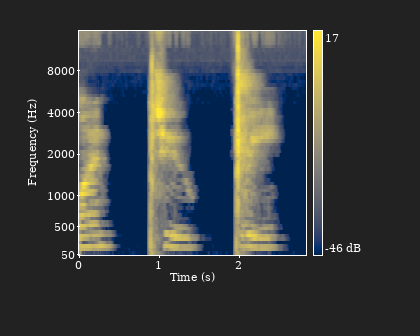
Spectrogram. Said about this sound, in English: So you turn your baby upside down, head lower than the feet, and right in between the shoulder blades, you're going to give 5 back slaps. It'll look like this.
